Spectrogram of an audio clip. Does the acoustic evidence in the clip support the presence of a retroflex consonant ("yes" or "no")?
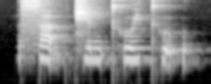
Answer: no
